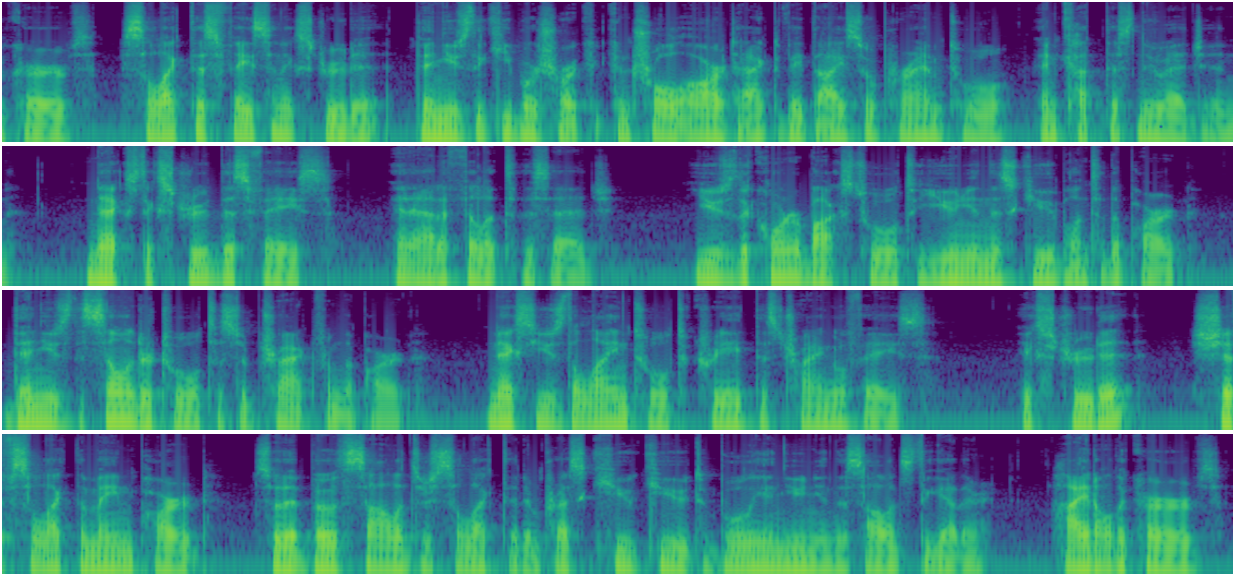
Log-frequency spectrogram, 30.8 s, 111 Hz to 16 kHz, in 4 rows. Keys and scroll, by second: 4.6 ctrl+r, 26.3 q.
